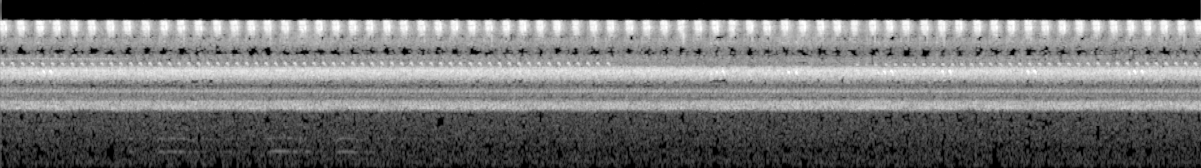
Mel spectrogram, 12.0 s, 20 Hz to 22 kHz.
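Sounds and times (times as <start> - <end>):
crickets trilling chorus in a night forest: 0.0 - 11.9.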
